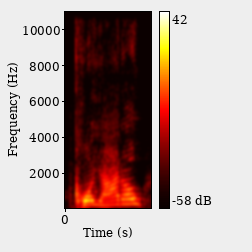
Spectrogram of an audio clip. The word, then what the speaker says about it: Collado: I'm talking up to you, Holliday, Collado, Doyle, or Collado. That's the right way to say it. That's the right way to pronounce it.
